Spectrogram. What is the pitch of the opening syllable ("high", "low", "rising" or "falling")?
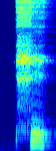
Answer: falling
